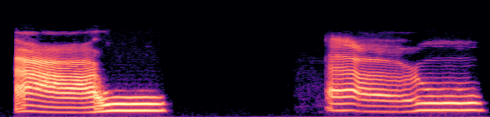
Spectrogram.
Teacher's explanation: هتحسي كأن اللسان كده كأنه بيرجع للخلف، جذر اللسان، وبيضيق الحلق · Term: العين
